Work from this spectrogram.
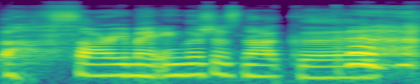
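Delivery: mock modest, humble, self-deprecating tone. Imitating Japanese streamers who apologize modestly: imitating a modest apology. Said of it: "every time they go like".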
